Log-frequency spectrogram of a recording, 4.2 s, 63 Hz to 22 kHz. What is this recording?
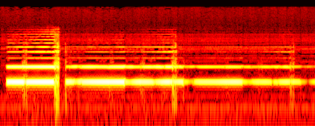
a small note which was extensive delay (tape and reverse) and feedback. used a marshall vintage 8080 combo with a shure sm58 miking it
